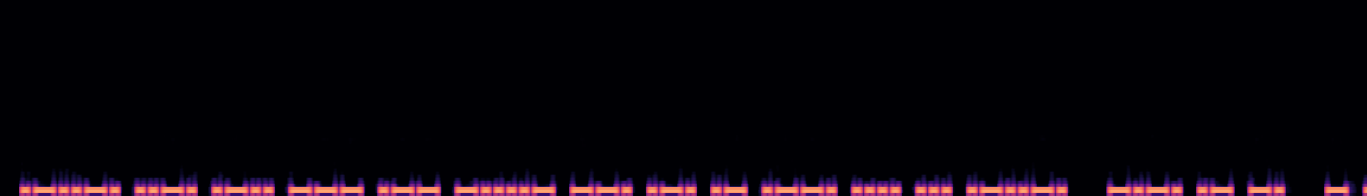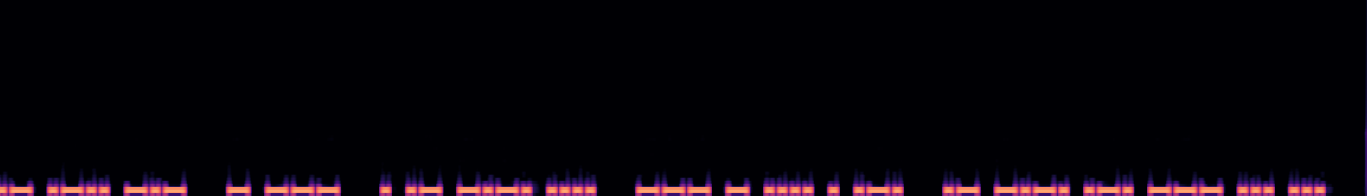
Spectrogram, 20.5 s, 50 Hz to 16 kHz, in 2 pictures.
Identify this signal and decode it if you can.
Morse code, heard as a keyed tone, about 25 wpm, 600 Hz. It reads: "FLOW-GRAPHS" CAN TALK TO EACH OTHER ACROSS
